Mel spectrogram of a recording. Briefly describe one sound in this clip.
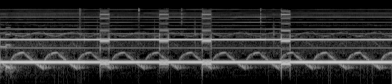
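A weather radio beeps briefly as its buttons are pressed.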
